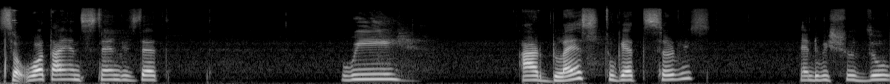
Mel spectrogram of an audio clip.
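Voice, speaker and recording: A woman speaks in a Portuguese accent at a fairly slow pace. Her sound is dry and close, with no echo. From Portugal. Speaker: Krishna devotee. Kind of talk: interview answer.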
